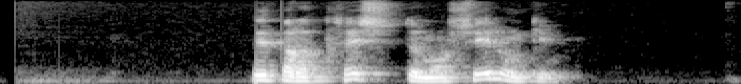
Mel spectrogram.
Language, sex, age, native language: Icelandic, male, 60-69, Icelandic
